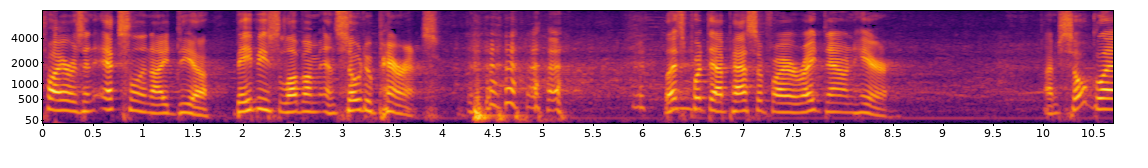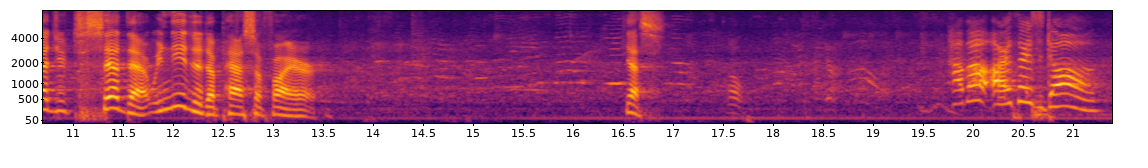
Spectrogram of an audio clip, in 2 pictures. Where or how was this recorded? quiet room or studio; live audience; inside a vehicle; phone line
live audience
